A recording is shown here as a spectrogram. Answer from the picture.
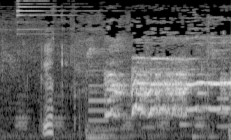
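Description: A rooster crowing once: one long, loud call starting about a second in.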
